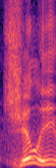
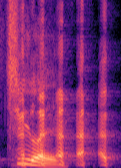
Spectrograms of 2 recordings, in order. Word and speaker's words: Chile: Well, it's not chili like the food you eat. You are a Texan, sir. You're a proud northern Texan. Chile is how you say. It's Chile.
